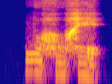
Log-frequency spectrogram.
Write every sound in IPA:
w o˨ h o˨ h e˨

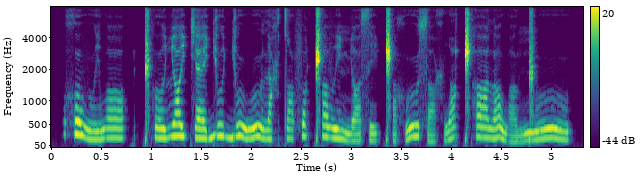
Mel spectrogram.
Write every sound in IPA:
x o˥ β u˩ i̯ w ɔ˧ | ǁʰ oː˧ ʎ ɒː˥ i̯ c ɛː˧ ɟ uː˥ ɟ uː˧˥˧ w uː˧˥˧ l ɛ˧ x tˤ u˧ f ɔ˥ ǁ ɒ˥ β i˧ ɲ ɒː˩ s iː˩ ǁ ɒ˩ x uː˥ s ɒː˩ x ðˤ i˧˥˧ ǁʰ ɒː˥ l ɔ˧˥˧ w ɒ˩ u̯ ŋ͡ǁ uː˧˥˧

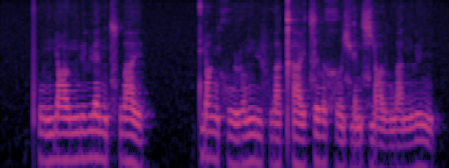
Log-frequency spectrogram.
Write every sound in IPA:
pʰ u˧˥ n̪ j ɑ˥ ʊ̯ n̪ y˥ l ɥ ɛ˥˧ n t͡sʰ w a˥˩ ɪ̯ | t̪ j ɑ˥˩ ŋ x u˨˩ ɻ ɤ˥ n̪ y˨˩ f w ä˧˥ kʰ a˧˥ ɪ̯ t͡s ɹ̩˧ l ɤ˩ x ɤ˨˩ ɕ ɥ ɛ˦ n ɕ j ɑ˨˩ ʊ̯ l w a˧˥ n l y˥˩ n

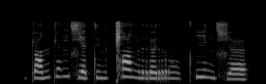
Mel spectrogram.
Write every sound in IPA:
ʈ ɑ˨˦ n ʈ æ̤˦ n ɕ ɛ˨ t y˨ n ǁ ɑ˦˨ n r œ˨ r ɔ̤˦˨ t̪ʰ i˦˨ n ɕ œ˨

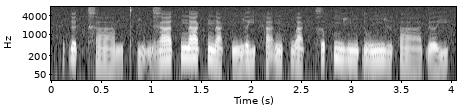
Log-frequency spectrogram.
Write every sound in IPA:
ɗ ə˦˥ t̚ x a̤ː˨˩ m t̪ʰ ḭ˧˨ ŋ ɣ a˦˥ t̚ n a˦˥ k̚ n a˨˩ k̚ ɲ ə˧ j h a̰˧˥ n k w a˨˩ k̚ x ə˦˥ p̚ ɲ i˧ ŋ ɗ u˨˦ ɲ ɨ˨˦ ʔ a̤ː˨˩ ɗ ə˨˦ j

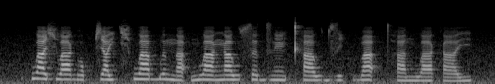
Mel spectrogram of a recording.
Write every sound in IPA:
h w a˥˧ ɕ w a˧ ɡ ɔ˨ p̚ ɕ a˧ j t͡ɕʰ w a˦ b ə˥˧ n̪ a˨ ʔ n̪ w a˥˧ ŋ a˦ w s ə˥˧ d͡z ẽ˥˧ kʰ a˦ w d͡z i˦ k̚ b a˦ ʔ t̪ʰ a˧ n w a˧ k a˨˦ j

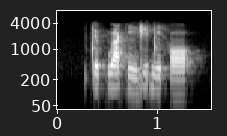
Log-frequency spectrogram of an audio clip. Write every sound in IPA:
t e˦˨ kʷ aː˦ k ĩ˧ ɡ iː˦ d ĩ˧ h ɔ˧

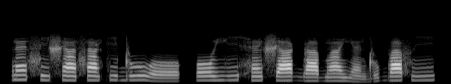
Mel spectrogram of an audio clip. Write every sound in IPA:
ɾ ɛ̃˦ s i˧ ʃ ã˧ s ã˧ k i˧ d u˦ w o˧ | o˦ j i˦ h ɛ̃˦ ʃ a˦ ɡ a˧ b ã˧ j ɛ̃˨ d u˨˦ b a˦ f i˦

